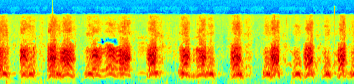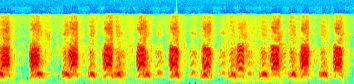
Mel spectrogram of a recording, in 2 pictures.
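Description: German Shepherd barking rapidly and without pause, about two barks a second: the aggressive bark of a leashed dog confronting a helper who threatens it with a stick in protection training.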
